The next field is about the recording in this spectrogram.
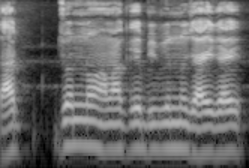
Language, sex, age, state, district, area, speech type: Bengali, male, 30-45, West Bengal, Howrah, urban, spontaneous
